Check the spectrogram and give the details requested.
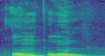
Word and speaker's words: Amphan: Because cyclone Amphan, which we have discussed last day and which is pronounced as Umpoon, and this name is given by Thailand.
